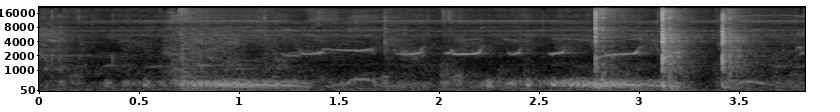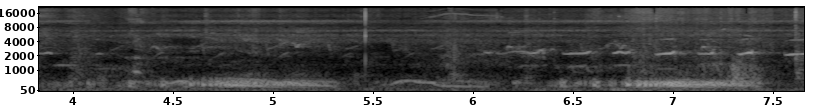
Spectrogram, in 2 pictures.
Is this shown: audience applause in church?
no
